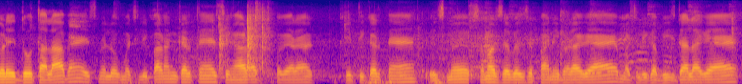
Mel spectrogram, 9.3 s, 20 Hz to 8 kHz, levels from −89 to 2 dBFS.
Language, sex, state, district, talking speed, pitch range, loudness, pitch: Hindi, male, Uttar Pradesh, Jalaun, 180 wpm, 95-105 Hz, -21 LUFS, 105 Hz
